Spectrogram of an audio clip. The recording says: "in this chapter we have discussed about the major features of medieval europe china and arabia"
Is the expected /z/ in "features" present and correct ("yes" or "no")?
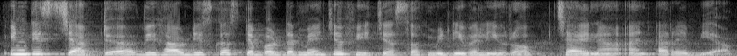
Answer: no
